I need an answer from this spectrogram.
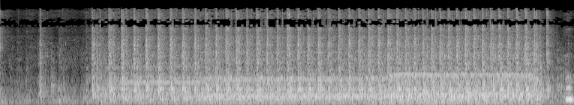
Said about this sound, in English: I'll just lift my foot up and start it right before my needle, and then I'll stitch those two together.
